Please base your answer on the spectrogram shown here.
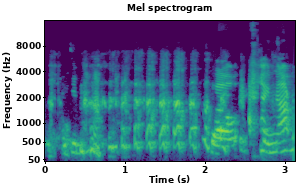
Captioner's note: laughs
